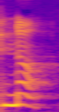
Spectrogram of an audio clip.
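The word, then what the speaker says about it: حنا: Rouge on dit en darja on dit hna. Hna, le 7, H-N-A, hna, nous, hna les Algériens.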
